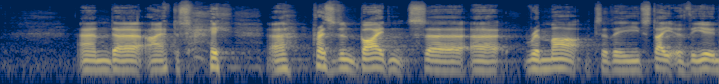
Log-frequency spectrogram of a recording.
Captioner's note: chuckles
